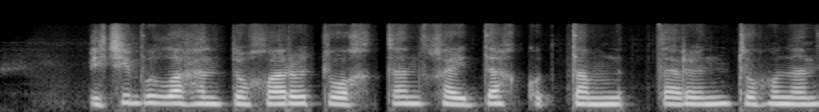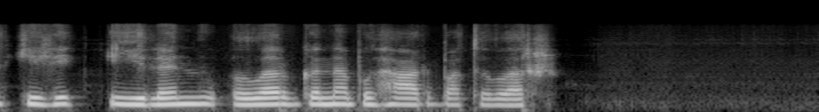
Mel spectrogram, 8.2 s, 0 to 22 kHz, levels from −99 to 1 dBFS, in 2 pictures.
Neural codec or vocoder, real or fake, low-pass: codec, 16 kHz in and 24 kHz out, 0.8 kbps, FocalCodec, streaming, 65536 codes; fake; 9.9 kHz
